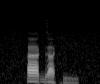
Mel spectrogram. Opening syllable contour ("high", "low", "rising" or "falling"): high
